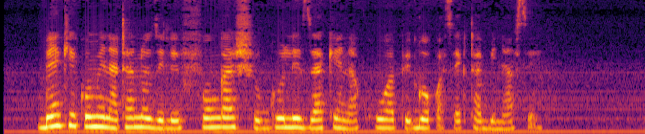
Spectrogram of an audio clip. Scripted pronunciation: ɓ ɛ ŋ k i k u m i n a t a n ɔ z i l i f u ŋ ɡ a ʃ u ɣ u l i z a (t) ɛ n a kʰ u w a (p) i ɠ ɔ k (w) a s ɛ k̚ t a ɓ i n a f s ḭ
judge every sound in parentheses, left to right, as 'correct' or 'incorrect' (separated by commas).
incorrect, correct, correct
